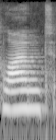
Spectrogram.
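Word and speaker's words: climbed: the instant мить he climed Up він виліз він викрапкався The High fence на високий пліт він викорапкався на високий пліт climed бі взагалі тут не чути і не читається Ось так Ось він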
